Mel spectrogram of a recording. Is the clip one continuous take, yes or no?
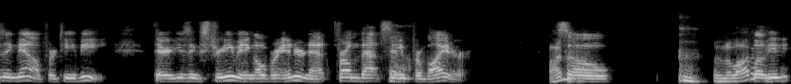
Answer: yes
